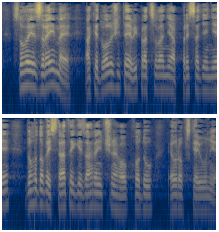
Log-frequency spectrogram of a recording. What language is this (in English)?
Slovak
